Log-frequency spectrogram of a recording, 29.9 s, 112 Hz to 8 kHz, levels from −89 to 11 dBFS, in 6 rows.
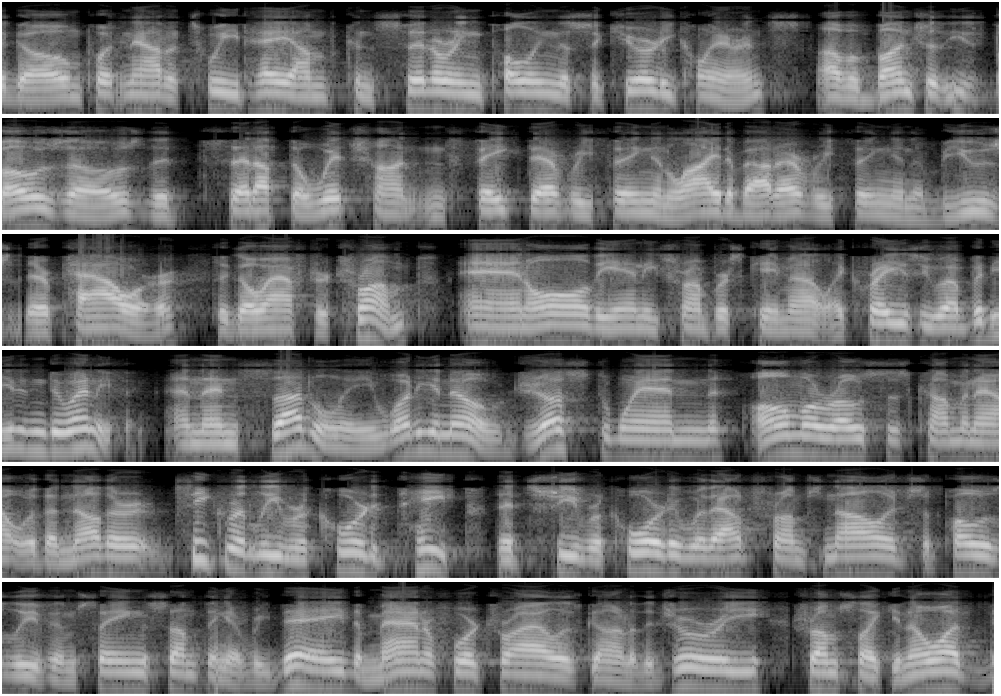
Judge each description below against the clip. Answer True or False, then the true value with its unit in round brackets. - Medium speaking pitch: False (120 Hz)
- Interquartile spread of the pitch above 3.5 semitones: False (3.1 semitones)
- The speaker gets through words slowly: False (195 wpm)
